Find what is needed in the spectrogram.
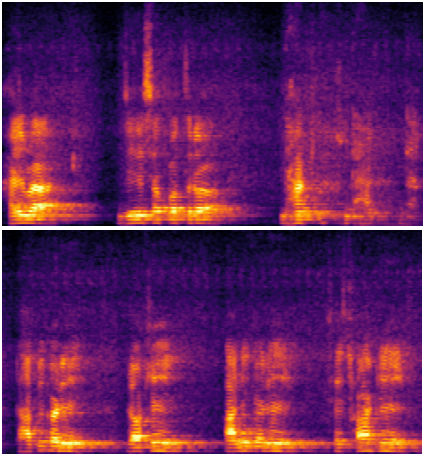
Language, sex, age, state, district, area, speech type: Odia, male, 30-45, Odisha, Balangir, urban, spontaneous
